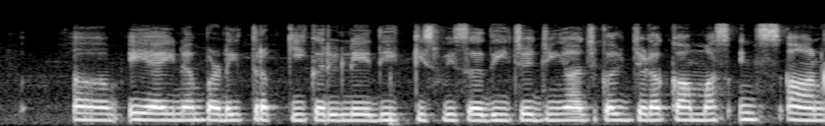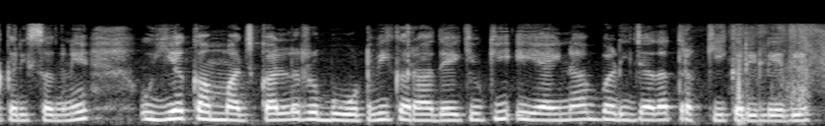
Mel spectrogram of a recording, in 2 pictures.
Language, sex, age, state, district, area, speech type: Dogri, female, 30-45, Jammu and Kashmir, Samba, urban, spontaneous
